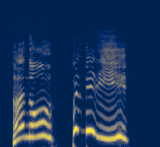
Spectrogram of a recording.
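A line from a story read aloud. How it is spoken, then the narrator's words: Angry shout. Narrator (Russian): крикнула она, зло глядя на Стивена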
